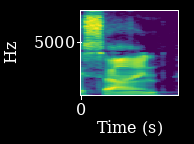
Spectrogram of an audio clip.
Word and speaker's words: sin: to say the word we don't say sin we say sign we don't say cos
